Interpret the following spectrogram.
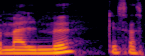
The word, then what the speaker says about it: Malmö: Il était dans le sud, à Malmö, que ça se prononce, même ça s'écrit Malmö.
